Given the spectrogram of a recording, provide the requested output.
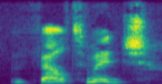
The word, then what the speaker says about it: Velthuijs: called frog in love by Max deltaj that's how you say his name but what animal do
